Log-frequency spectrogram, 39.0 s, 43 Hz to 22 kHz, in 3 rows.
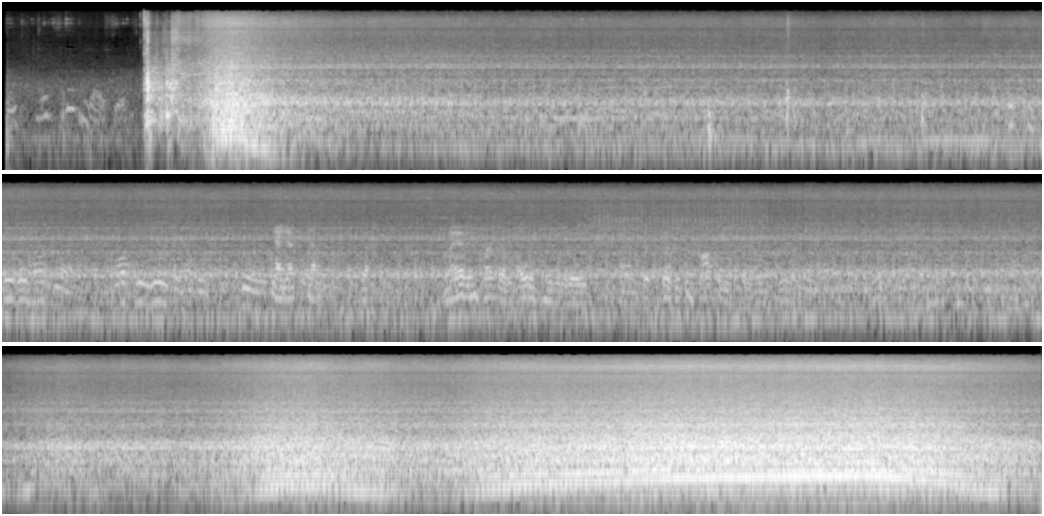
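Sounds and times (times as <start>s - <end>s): car engine starting and idling: 0.2s - 39.0s.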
